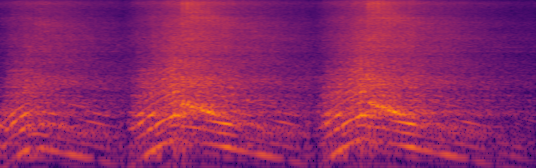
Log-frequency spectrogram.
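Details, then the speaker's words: Turbocharged new-generation Subaru BRZ on first start-up, warmed after a cold start: two sharp revs, each with a rising then falling turbo whistle over the engine note; healthy turbo spooling, nothing abnormal. "so let's do a sound check oh you hear that turbo"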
